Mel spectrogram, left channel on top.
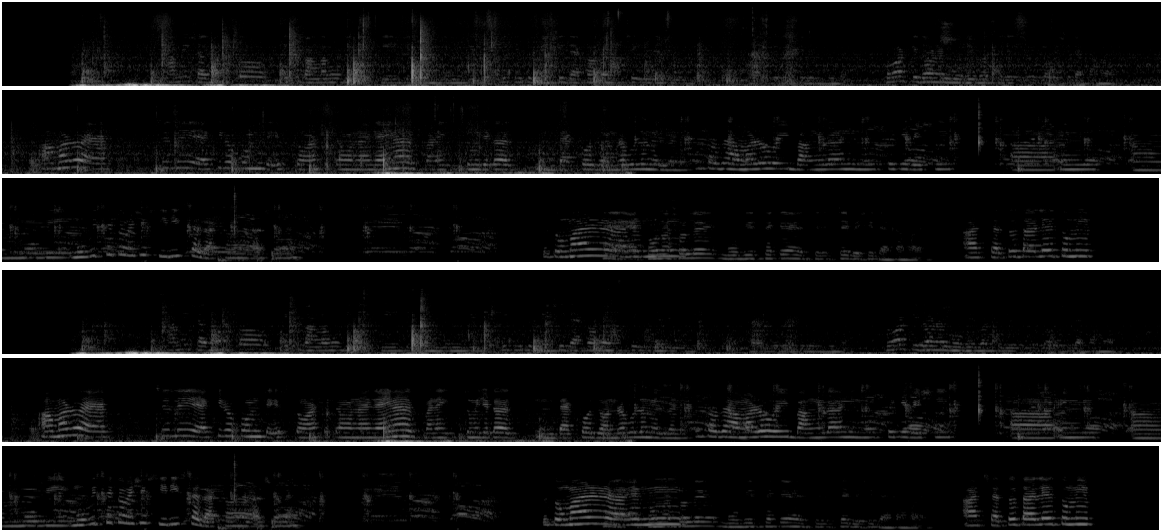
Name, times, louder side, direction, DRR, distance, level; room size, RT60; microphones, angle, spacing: sound 1, 0.7-17.9, equal, 90° left, 0.4 m, -39 dB
voice 1, 1.6-8.5 8.8-11.2 29.2-32.5, left 1 dB, 35° left, 0.6 m, -56 dB
voice 2, 11.9-12.7 13.1-21.1 21.7-26.2 28.6-30.0 32.8-34.0, right 3 dB, 65° right, 0.7 m, -49 dB
Cheering, 17.9-19.4 19.7-21.2 21.5-22.9 23.2-24.7 25.0-26.4 26.7-28.2, right 2 dB, 30° right, 1.1 m, -58 dB
sound 2, 21.2-21.9 22.3-26.0, equal, ahead, 0.3 m, -60 dB
2.8 x 2.1 x 2.6 m
head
